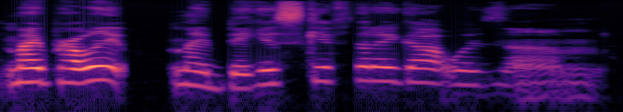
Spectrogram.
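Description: A woman's voice: high voice, moderate pace, no room sound, clean studio sound. A young woman co-hosting a podcast, chatting casually with many fillers and giggles. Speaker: podcast co-host. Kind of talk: casual chat. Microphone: small podcast mic.

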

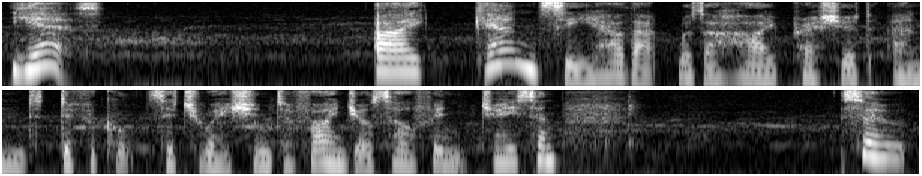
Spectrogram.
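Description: An actress playing a formal, strained job interviewer in a comic audio play, politely exasperated and clipped. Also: female voice, lowish voice, animated, takes it slowly, pauses often, darkish tone, slight background noise. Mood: incredulous, strained.

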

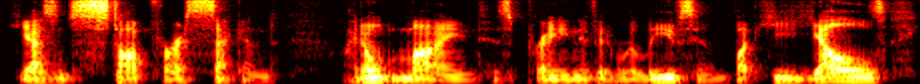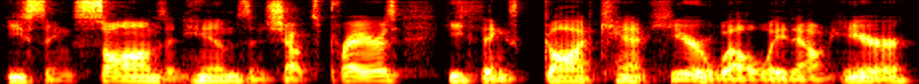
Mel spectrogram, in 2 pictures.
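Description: A man's voice: on the low side, slow, a bit bright. A man voicing an irritable camp cook who speaks in grim, exasperated complaints.

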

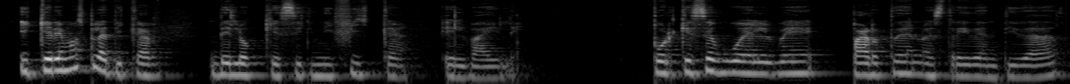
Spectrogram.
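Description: A woman's voice: lowish voice, darkish tone. A woman hosting a podcast, asking her guest questions in a casual, curious way. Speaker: podcast host.

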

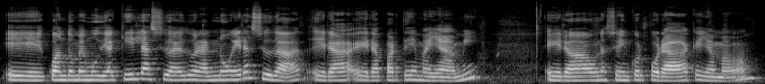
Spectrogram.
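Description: Woman co-host, mid pitch, relaxed and halting. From Argentina, raised in Venezuela. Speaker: podcast co-host, realtor. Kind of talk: casual podcast conversation.

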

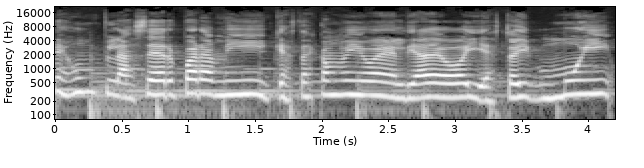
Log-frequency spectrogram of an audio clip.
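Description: A woman's voice: a little high, fairly bright tone, clean tone. A young woman from Cuba hosting her own finance podcast, telling her story in an upbeat, personal way. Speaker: podcast host.

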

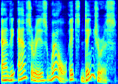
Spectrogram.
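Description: A man voicing a kindly, nervous middle-aged woman witch, flustered and gentle. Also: fairly high pitch, wildly swooping pitch, moderate pace, husky, dry recording, studio quality, pitched above the performer's own voice, exaggerated voice.

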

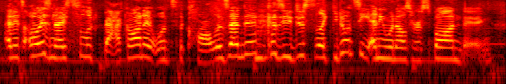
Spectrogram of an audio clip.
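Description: Loud, swearing young woman. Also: high-pitched, a little fast. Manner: loud, swears a lot, rambling. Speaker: vlog co-host. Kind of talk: casual car chat. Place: car. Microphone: phone set down in car.

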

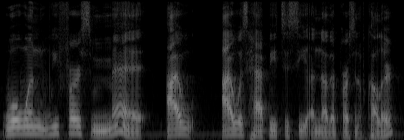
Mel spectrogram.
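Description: A man's voice: medium pitch, animated, measured pace. A young man co-hosting a podcast in casual chat, a supportive listener who keeps affirming his partner. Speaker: podcast co-host.

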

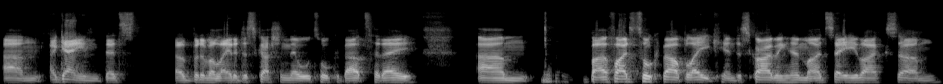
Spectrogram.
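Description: Young male co-host, New Zealand accent, relaxed slangy banter, lower pitch with a bright edge. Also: poor audio. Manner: easygoing, quick laughs, Māori greetings and kiwi slang. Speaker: podcast co-host. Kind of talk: casual podcast chat.

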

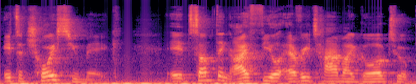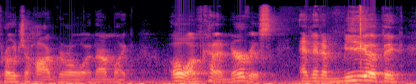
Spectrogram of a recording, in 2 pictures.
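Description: A man's voice: medium pitch, fairly quick, a little hiss or hum. A young man co-hosting a casual podcast, talking in an earnest, rambling, upbeat way. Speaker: podcast co-host. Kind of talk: casual chat.

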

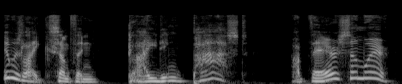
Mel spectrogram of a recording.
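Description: A man performs an older police sergeant for an audiobook. He grumbles emphatically and rattles easily, with very animated pitch in a dry recording. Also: a little slow, husky, dry recording, exaggerated voice. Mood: alarmed. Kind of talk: audiobook character voice.

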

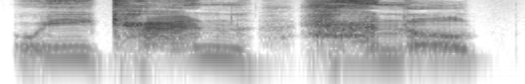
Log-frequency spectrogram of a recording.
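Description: A man's voice: high-pitched, drawn-out words, gravelly, sharp tone, no room sound, clean studio sound, voice pushed up, full character voice. A man voicing a nagging, petulant female horseman of the apocalypse in a fantasy audiobook. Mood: objecting.

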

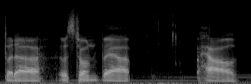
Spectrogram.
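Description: A young man with a very low voice talks casually with a friend. He delivers absurd jokes flatly and deadpan, never cracking. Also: normal speed, soft background music. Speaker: podcast co-host. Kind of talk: casual banter over a game.

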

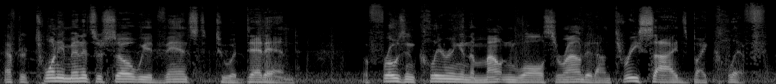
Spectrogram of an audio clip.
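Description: A man's voice: on the low side, normal speed, slight background noise, natural voice. An actor playing a wry fugitive western hero, narrating his tale in a literary, sardonic way for a radio drama. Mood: grave, wry.

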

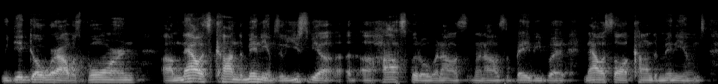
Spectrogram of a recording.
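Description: A man's voice: low-pitched, fairly even intonation, quick pace, hardly any pauses. An American man of about fifty chatting casually as an interview guest, talkative and repeating phrases for emphasis. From United States. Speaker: guest, personal trainer and musician.

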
